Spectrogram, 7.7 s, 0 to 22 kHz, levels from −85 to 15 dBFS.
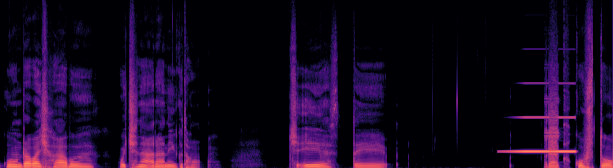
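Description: At 6.22 s a loudspeaker feedback squeal begins and runs to 7.24 s. The microphone is picking up the loudspeaker it drives, and at 2.2 kHz the loop gain has passed unity, so that one frequency reinforces itself on every trip around the loop. It swells from nothing to a steady, piercing tone in under half a second and settles at roughly the same loudness as the speech, sitting on top of it until the loop is broken.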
